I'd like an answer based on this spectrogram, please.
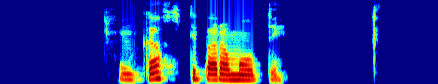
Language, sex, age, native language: Icelandic, female, 30-39, Icelandic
